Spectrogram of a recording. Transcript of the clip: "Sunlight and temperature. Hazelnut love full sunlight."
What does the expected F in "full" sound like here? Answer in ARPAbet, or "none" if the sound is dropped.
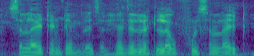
P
